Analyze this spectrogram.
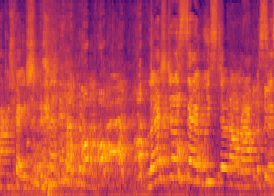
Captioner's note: laugh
